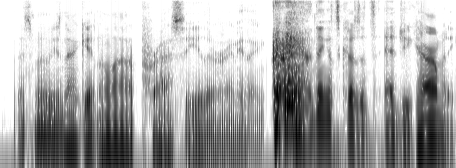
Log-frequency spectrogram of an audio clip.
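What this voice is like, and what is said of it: Scratchy, hoarse voice. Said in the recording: “I'm losing my voice here or something. A little scratchy.”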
